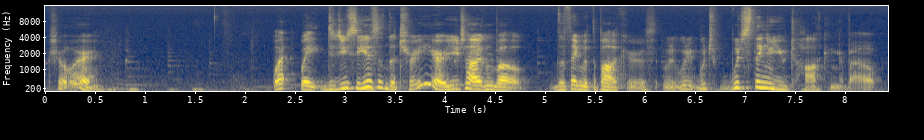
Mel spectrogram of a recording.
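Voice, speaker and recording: A woman with a low voice that jumps around in pitch, streaming a game. Her commentary is casual, blunt and reactive, with music in the background. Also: big pitch swings, moderate pace, gravelly, husky. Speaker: video game live streamer.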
